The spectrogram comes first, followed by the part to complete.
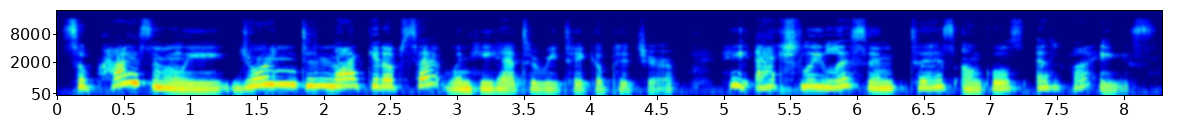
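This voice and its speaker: A woman hosting a children's read-aloud, expressive and encouraging as she speaks to young listeners. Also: sits high, unhurried. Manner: expressive, encouraging, addresses young viewers directly. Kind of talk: animated storybook reading for children.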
